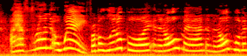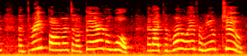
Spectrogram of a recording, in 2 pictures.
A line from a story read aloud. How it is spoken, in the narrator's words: he shouted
